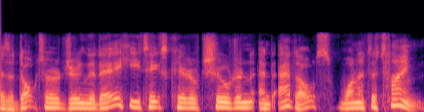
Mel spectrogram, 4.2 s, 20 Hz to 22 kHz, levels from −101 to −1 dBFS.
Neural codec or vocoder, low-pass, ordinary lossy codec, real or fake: none; 7.2 kHz; AAC, 48 kbps; real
